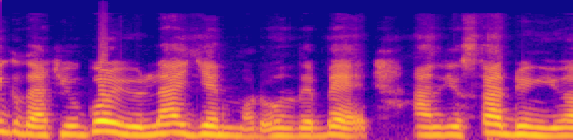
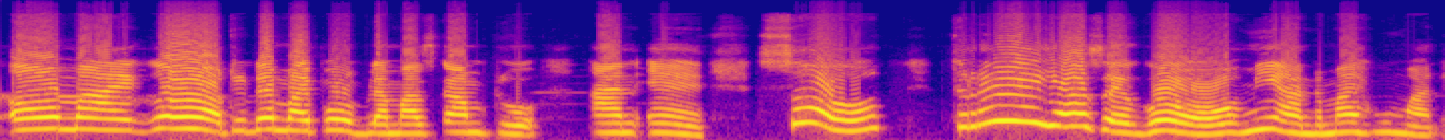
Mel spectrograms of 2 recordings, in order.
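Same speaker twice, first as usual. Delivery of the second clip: loud, drawn-out, dramatic caller; distressed caller; 4 semitones higher, 5 dB louder than usual. Acted. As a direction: pour out your troubles, hammed up. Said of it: "those are the kind of calls I get".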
